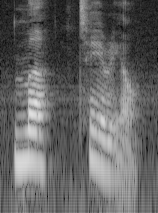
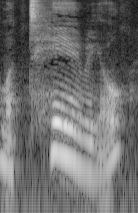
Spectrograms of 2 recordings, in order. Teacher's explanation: The stress here is in the second syllable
